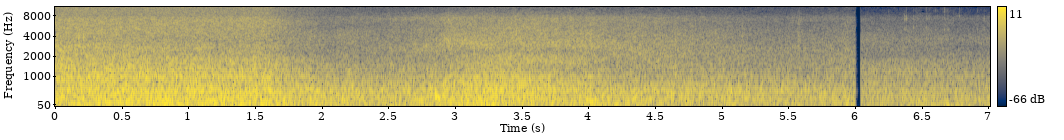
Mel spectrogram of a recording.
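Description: Waves wash and foam onto the shore nearby.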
